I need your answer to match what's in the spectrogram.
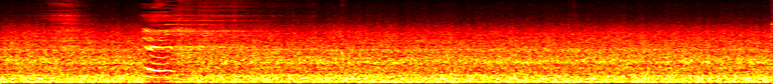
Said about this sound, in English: Nice Subaru. Yeah. Subaru. Oh, some guy went by me in a Subaru. A blue one.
